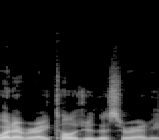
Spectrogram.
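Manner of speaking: put-on angry voice. Retelling a laundromat dispute, quoting the manager: imitating a mad manager. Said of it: "the manager got mad, and he's like".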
